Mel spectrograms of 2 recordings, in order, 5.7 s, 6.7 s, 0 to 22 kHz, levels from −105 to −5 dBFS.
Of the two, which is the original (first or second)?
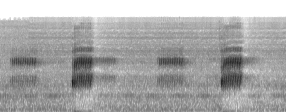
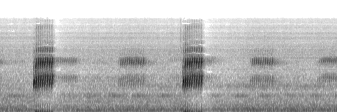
second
